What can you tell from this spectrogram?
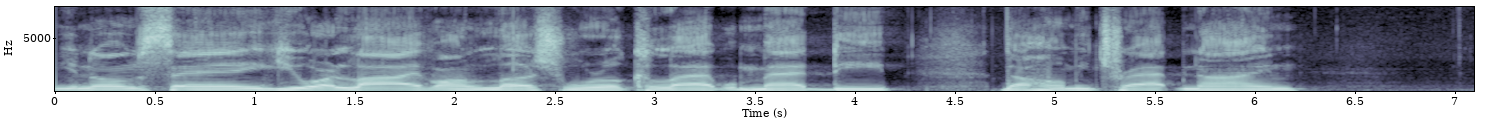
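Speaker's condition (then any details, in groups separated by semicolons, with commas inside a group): No condition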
